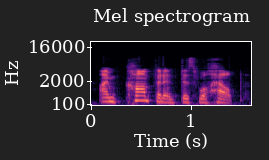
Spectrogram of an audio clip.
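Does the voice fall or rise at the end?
fall. The voice falls firmly at the end, like a statement. The speaker sounds definite and certain. "a really big period"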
